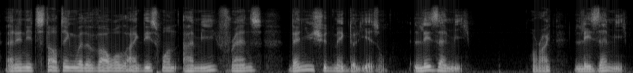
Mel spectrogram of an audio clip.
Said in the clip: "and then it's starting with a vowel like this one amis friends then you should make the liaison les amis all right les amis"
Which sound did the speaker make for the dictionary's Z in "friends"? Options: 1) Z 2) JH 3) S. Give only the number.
1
